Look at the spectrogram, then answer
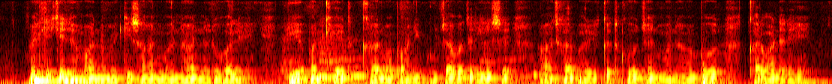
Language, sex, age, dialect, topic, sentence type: Chhattisgarhi, male, 18-24, Western/Budati/Khatahi, agriculture, statement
